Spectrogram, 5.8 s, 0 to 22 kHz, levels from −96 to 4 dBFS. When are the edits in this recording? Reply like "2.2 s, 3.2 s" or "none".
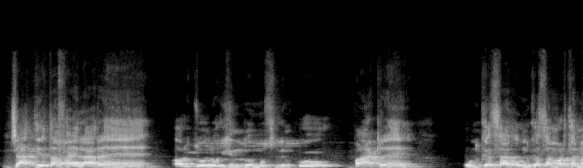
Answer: none

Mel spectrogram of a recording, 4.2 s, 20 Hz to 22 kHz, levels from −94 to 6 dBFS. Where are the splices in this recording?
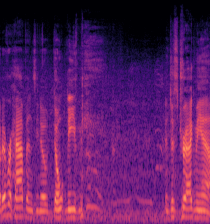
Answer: none

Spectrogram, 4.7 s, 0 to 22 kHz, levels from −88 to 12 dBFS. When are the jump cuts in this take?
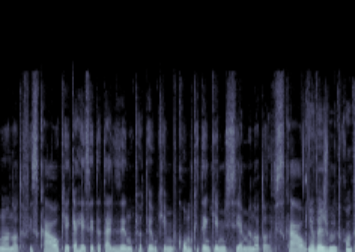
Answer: none

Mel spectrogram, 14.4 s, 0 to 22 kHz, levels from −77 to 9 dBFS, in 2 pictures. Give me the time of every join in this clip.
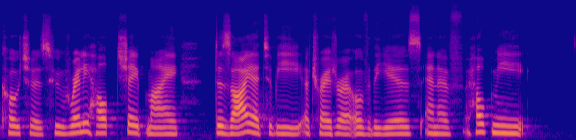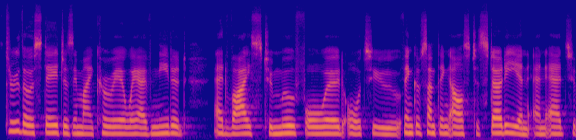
none

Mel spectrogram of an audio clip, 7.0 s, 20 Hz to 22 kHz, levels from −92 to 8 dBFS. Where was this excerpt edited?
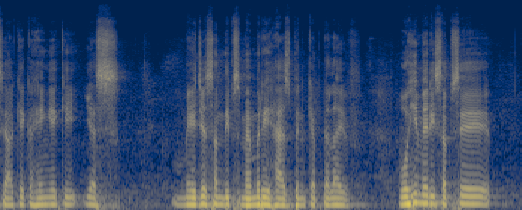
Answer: none

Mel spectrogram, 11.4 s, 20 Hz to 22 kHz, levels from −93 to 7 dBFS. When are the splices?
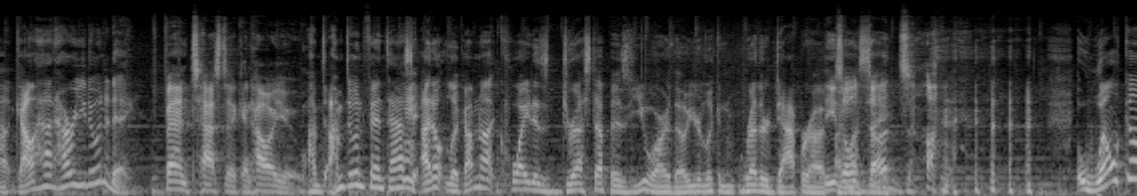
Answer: none

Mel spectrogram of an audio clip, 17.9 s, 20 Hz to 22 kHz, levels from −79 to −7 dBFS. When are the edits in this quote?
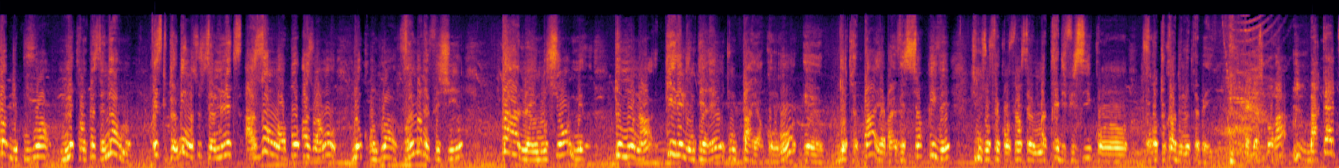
16.6 s

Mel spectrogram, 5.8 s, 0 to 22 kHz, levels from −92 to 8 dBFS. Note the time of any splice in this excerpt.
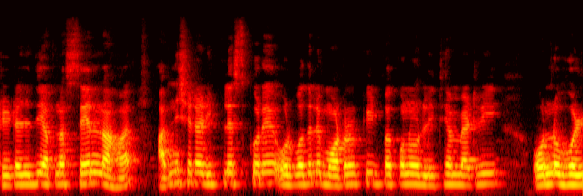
none

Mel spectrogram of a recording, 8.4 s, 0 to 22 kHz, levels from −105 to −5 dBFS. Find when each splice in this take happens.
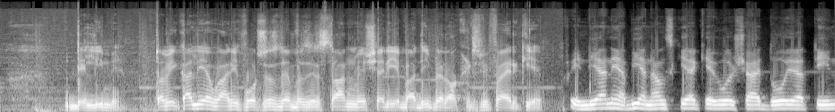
1.5 s, 5.6 s

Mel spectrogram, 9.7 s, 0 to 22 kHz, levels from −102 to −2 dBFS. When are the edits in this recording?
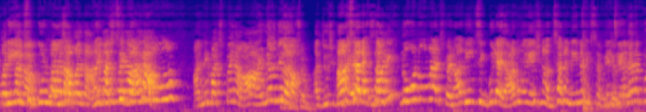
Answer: none

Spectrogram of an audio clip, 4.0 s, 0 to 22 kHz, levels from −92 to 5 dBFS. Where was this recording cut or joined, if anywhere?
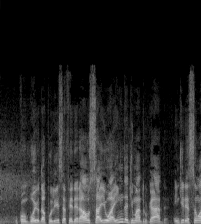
2.4 s

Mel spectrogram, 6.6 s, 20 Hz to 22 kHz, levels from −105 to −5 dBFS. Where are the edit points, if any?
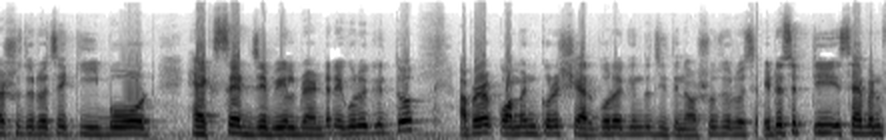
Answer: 5.7 s

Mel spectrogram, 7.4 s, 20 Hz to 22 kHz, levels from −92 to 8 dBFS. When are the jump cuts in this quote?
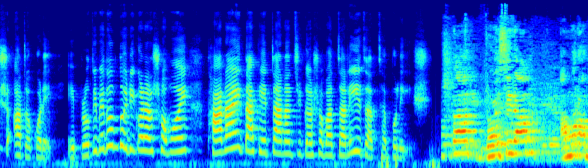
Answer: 5.7 s

